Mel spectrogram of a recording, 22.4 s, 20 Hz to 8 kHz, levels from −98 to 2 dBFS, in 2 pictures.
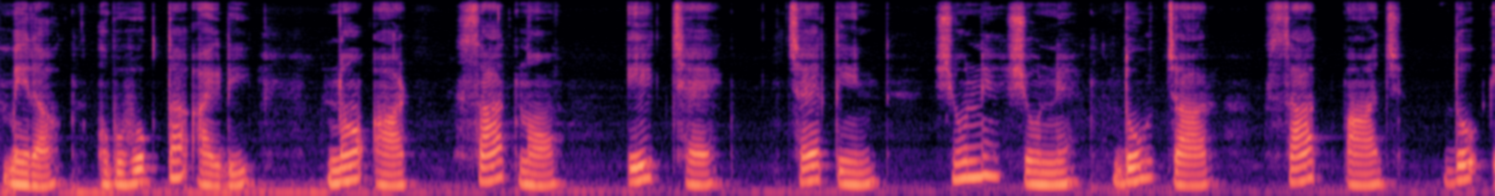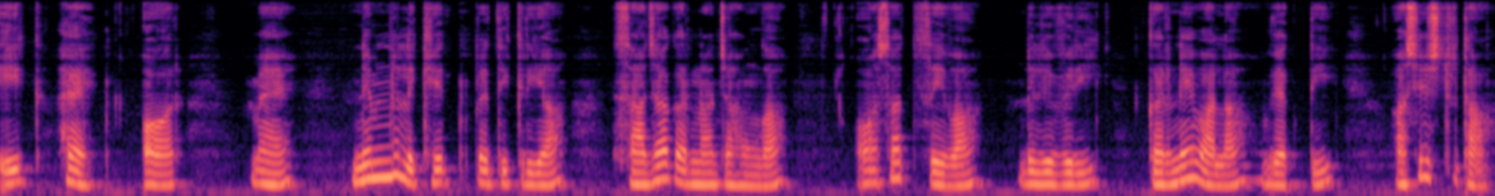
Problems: none marked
